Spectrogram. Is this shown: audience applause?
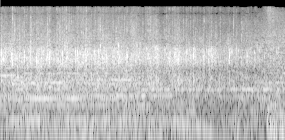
yes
